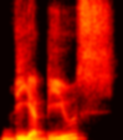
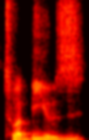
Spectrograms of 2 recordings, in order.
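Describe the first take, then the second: First: "the abuse" ending in a hissed s; voiceless noun ending. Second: "to abuse" ending in a buzzed z; voiced verb ending. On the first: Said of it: "it's voiceless". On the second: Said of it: "it's voiced". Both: Shown as a demonstration.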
